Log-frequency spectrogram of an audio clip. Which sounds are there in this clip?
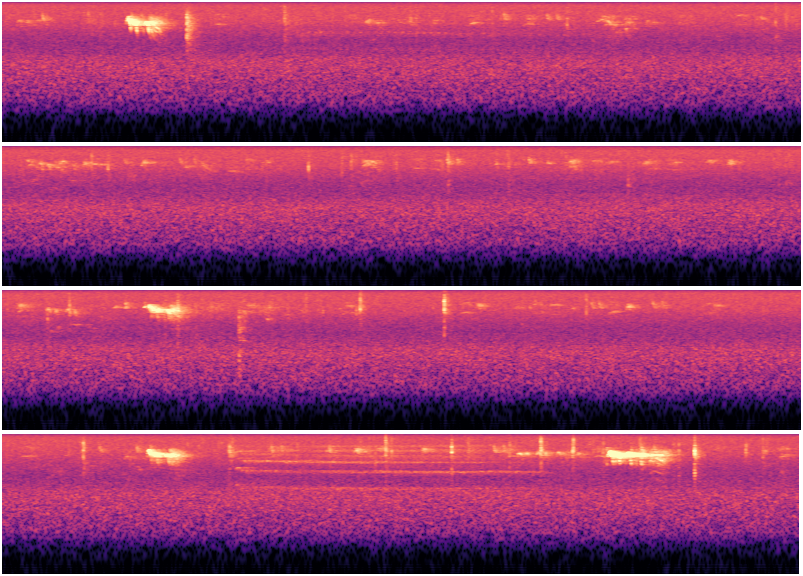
Chestnut-backed Chickadee call, Douglas squirrel rattle, unidentified sound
